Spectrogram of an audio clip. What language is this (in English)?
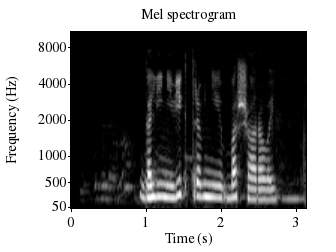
Russian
